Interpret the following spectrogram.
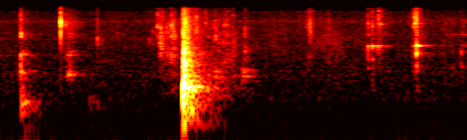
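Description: Quiet handling of a Zippo lighter insert and a can of lighter fluid while the wick is wetted: a few faint ticks, then one sharp click a little under a second in.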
